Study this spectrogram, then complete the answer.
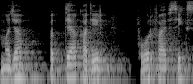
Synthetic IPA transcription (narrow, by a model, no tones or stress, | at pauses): məd͡ʒaːpət̪jakʰaːt̪iːɾ | fʰoːɾfʰaːɪʋsɪks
